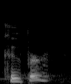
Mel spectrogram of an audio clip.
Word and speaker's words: Cowper: We have a little Yorkie, and his name is Cooper, spelled C-O-W-P-E-R, pronounced Cooper, but he was named after William Cooper, who wrote a couple of good hymns.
